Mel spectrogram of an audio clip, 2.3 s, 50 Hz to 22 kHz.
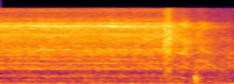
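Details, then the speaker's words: Turbocharged Honda J-series engine during a compression test with all plugs out, cylinder 4: starter spins fast and evenly with almost no resistance, indicating low compression; broken piston ring lands suspected. "so cylinder 4 all right now listen to how fast it it spins over like there's zero resistance"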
